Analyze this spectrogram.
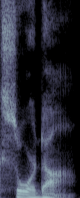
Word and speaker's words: sort of: The T in sort of is a flap T, soft D. So it sounds like sorda.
